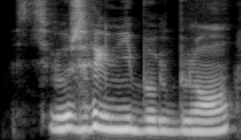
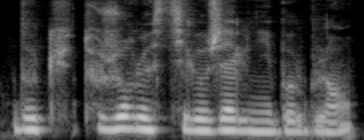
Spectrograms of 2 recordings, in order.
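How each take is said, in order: First: Voiced again, laughing midway; amused repeat, full voice. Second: Whispered aside about the pen; half-whispered product note. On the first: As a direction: repeat it aloud with a small laugh. Repeats pen name with a laugh. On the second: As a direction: breathe it, no voice. Reading out her pens to camera. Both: Real, not acted.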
